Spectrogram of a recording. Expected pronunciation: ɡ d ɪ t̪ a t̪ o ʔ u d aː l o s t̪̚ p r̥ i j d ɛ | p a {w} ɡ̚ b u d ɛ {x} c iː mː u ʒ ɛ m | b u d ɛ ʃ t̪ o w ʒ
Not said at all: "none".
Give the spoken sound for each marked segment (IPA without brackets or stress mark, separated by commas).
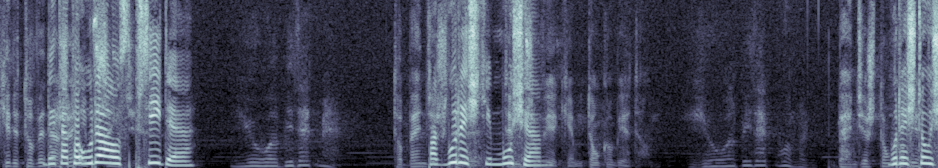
none, ʃ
